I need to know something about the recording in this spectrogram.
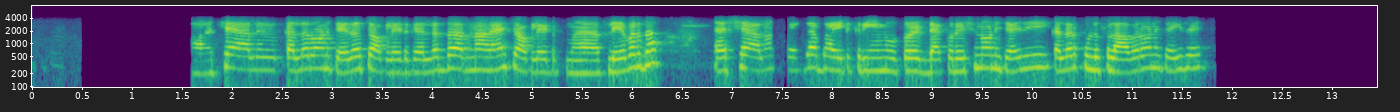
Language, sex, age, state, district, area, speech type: Dogri, female, 30-45, Jammu and Kashmir, Reasi, rural, conversation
